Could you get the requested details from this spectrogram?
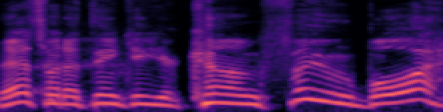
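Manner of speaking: put-on American Southern accent. Acting out a taunt in an imagined fight scene: Southern accent. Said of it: "that's where the Southern accent comes in".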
